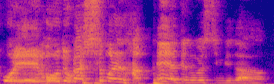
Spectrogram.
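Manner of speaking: full-force preaching, pitched high and sustained. Acted. Preacher summoning God's servants to speak up, fervent preaching. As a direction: call out to the congregation like a herald.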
